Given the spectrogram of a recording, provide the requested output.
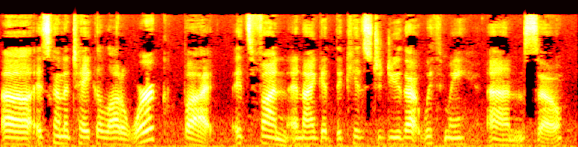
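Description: A woman's voice: sits low, normal speed, a bit bright, slight background noise, low-quality recording. A woman in her thirties with a chatty, restarting manner, giving a casual vlog update into a phone camera in a parked car. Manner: chatty, frequent restarts and fillers. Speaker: vlogger. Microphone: phone camera held close.

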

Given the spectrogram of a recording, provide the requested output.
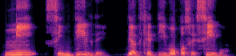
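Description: A woman narrating a scripted grammar lesson, explaining each example slowly and deliberately. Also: medium pitch, lively intonation. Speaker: teacher.

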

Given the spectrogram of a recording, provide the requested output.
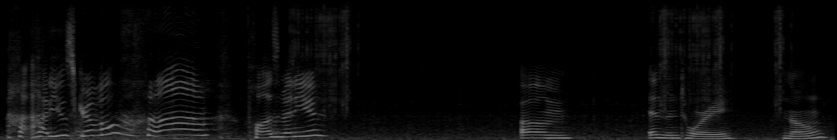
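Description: A young woman streaming a game, chatting to her viewers, giggling and filling pauses with "um". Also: high-pitched, noisy background. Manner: talks to chat, animated, giggly, mumbles "um" often. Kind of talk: casual gameplay commentary.

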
